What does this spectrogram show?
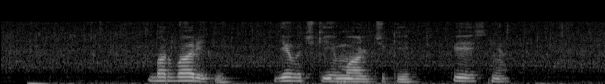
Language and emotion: Russian, sad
